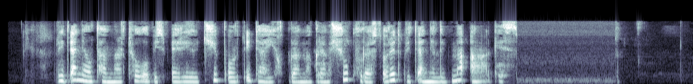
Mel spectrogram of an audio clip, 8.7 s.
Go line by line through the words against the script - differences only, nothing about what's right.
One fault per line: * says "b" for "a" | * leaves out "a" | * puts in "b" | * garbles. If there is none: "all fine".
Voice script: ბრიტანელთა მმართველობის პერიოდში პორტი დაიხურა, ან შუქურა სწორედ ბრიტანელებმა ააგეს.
* says "მაგრამ" for "ან"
